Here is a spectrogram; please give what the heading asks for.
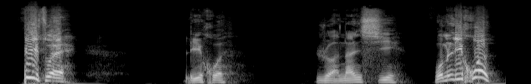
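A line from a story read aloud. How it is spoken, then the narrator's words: Shouting. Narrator (Chinese): 陆漠北 吼道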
